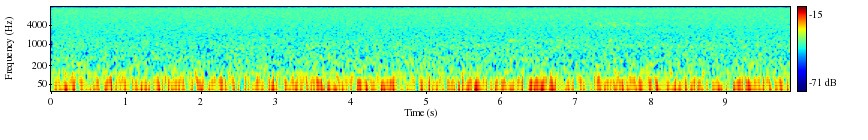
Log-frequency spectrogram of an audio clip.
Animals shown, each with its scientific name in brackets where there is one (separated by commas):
Yellow-rumped Warbler (Setophaga coronata), American Crow (Corvus brachyrhynchos)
